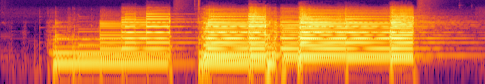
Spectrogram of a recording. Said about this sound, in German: Wie klingt das äh, Gitarrensignal, das Clean mit und ohne Kompressor, also jetzt ohne?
